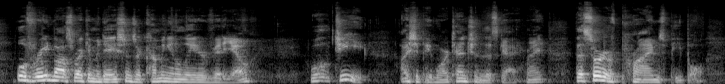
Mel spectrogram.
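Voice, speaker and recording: A man talks at a very fast pace in a medium-pitched, somewhat breathy voice. His pitch swings very widely and his loudness rises and falls sharply. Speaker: gaming YouTuber. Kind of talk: video commentary on own guide.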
